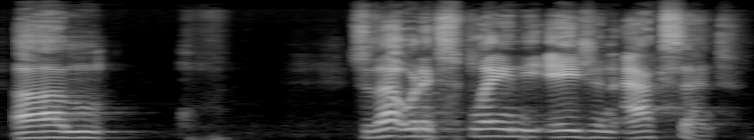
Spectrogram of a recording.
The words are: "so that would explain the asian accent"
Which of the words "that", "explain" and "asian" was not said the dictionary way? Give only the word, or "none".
none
